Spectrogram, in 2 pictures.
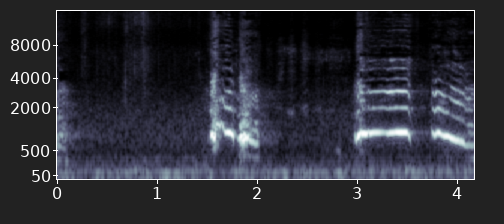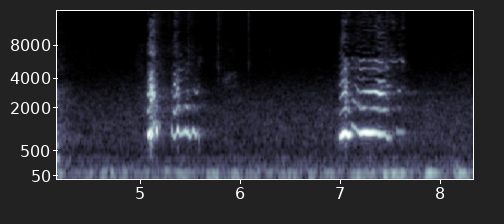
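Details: A Shiba Inu barks and growls at an icy puddle, guarding its owner from crossing: shrill, yelping barks under a second each, several doubled with the second note dropping in pitch, over a low background hum.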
